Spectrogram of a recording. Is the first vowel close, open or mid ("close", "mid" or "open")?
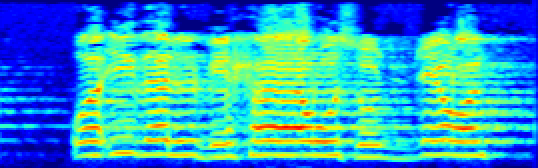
open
